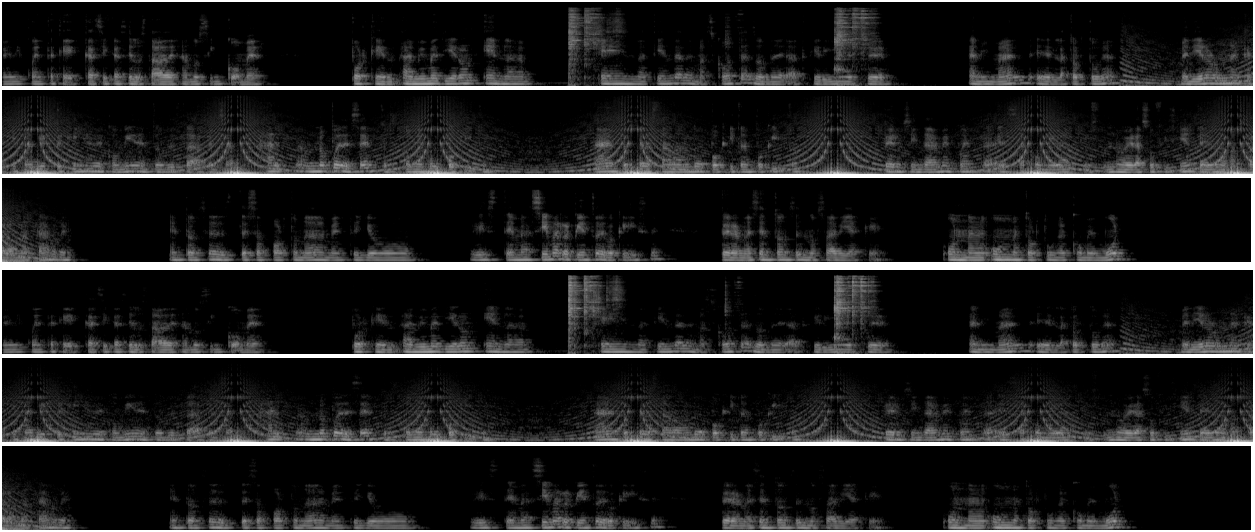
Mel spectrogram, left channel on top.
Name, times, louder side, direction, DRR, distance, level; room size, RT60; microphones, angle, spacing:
voice 1, 0.0-2.6 3.5-5.3 6.0-8.9 9.7-11.1 11.8-17.4 18.4-20.5 21.3-25.7 26.7-29.2 29.7-31.6 32.2-33.8 34.4-36.2, left 1 dB, 35° left, 0.8 m, -38 dB
sound 1, 5.7-6.2 7.2-7.4 8.3-8.7, right 6 dB, 45° right, 1.1 m, -29 dB
sound 2, 11.2-25.7, left 1 dB, 15° left, 0.4 m, -29 dB
6.4 x 2.8 x 2.9 m
head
